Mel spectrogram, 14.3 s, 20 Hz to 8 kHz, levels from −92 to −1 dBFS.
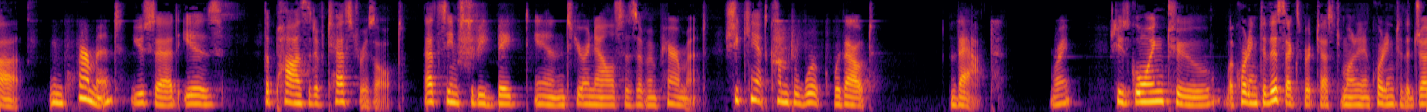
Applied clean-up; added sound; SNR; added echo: neural mask model DeepFilterNet 3.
